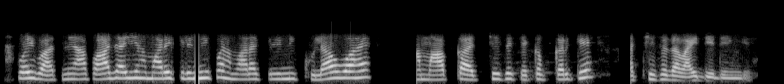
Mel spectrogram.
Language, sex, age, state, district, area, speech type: Urdu, female, 18-30, Uttar Pradesh, Lucknow, rural, conversation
